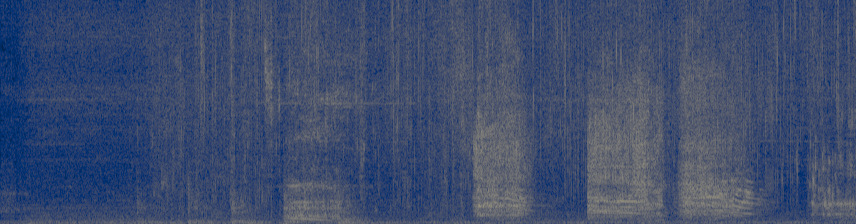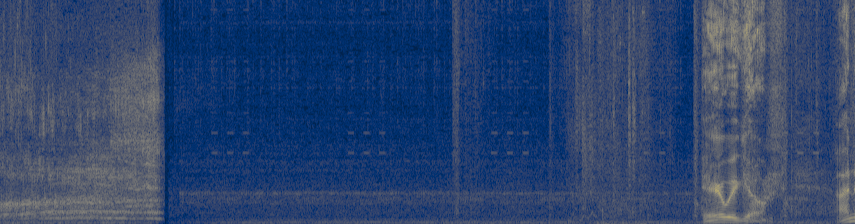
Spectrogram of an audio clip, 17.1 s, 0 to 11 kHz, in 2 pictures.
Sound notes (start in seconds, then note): 3.5 mutated man in pain then proceeds to roar while being under water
